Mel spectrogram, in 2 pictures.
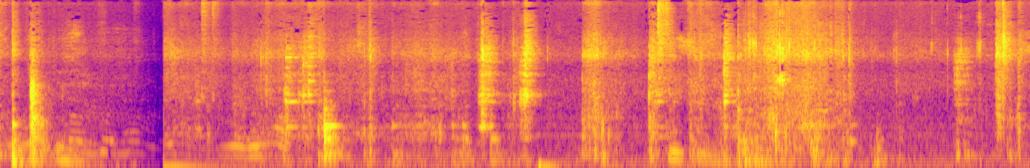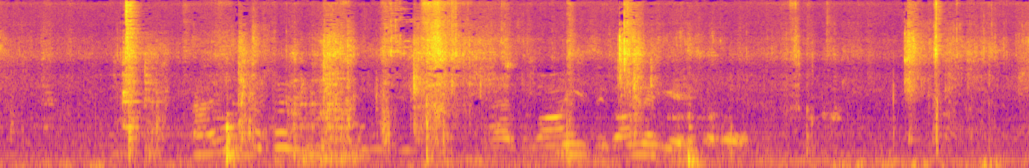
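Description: Wooden planks clatter and knock as they are stacked.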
